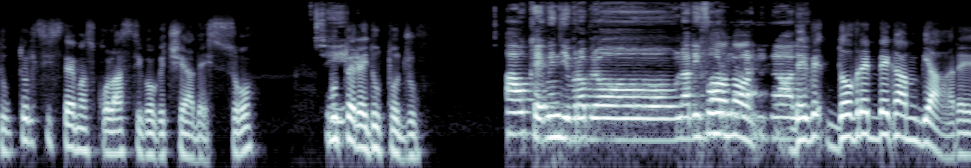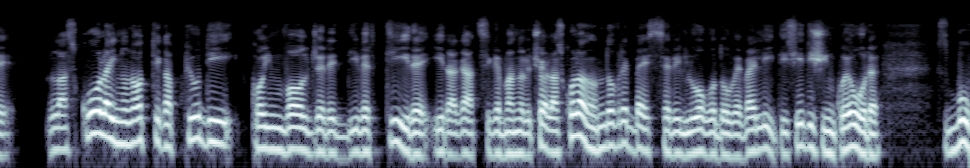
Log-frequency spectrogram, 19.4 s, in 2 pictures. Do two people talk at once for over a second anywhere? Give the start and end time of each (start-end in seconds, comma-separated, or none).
7.1-8.3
